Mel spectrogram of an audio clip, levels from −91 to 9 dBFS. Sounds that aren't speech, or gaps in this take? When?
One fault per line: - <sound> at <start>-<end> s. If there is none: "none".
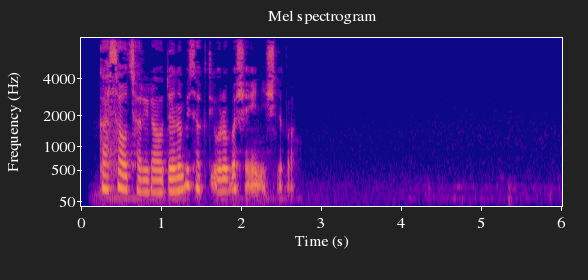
none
